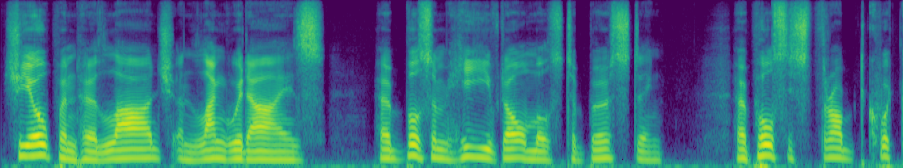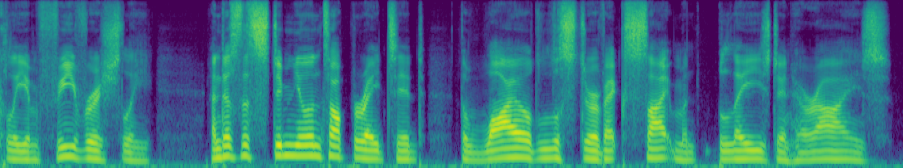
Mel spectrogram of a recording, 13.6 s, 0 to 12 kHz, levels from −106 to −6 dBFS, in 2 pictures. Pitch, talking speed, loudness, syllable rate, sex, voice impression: 130 Hz, 145 wpm, -20 LUFS, 4.8 syllables/s, male, masculine, very adult-like, middle-aged, very thick, tensed, powerful, bright, hard, very clear, fluent, cool, intellectual, sincere, calm, very mature, slightly friendly, reassuring, wild, slightly lively, slightly strict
